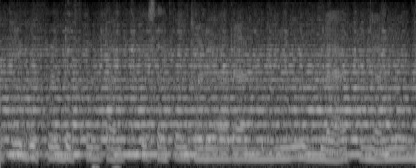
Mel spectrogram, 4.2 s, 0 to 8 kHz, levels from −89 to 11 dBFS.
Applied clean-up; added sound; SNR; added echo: none; Bowed string instrument; -4 dB; none.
